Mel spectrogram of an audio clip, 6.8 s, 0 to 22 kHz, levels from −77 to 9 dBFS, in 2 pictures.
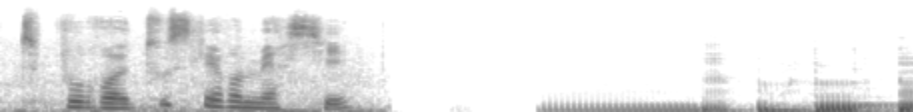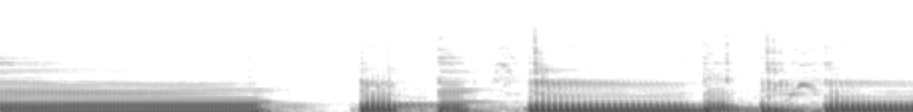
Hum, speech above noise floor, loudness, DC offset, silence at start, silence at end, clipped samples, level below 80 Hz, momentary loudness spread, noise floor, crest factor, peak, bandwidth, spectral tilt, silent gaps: none; 46 dB; -28 LUFS; under 0.1%; 0 s; 0 s; under 0.1%; -36 dBFS; 12 LU; -74 dBFS; 16 dB; -12 dBFS; 14.5 kHz; -6 dB/octave; none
